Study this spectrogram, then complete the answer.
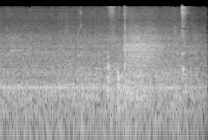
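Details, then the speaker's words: A door closer, shown during a roof-hatch and compressor-change job, latches properly: a quiet room, then sharp clicks as the door swings shut and the closer locks fully down, pushed to the locked position and going no farther. "listen click it went down far enough that it's locked in down and this won't go down anymore"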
